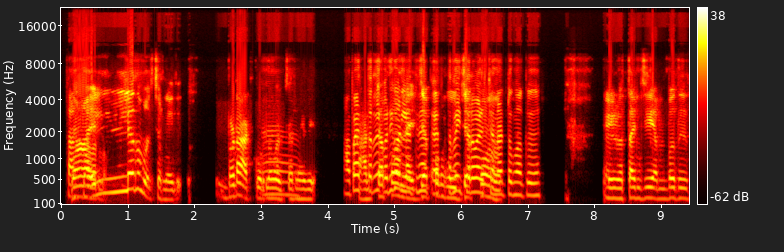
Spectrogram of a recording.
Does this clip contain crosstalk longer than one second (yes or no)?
yes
